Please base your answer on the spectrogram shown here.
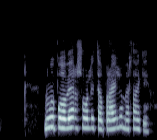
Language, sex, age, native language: Icelandic, female, 50-59, Icelandic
